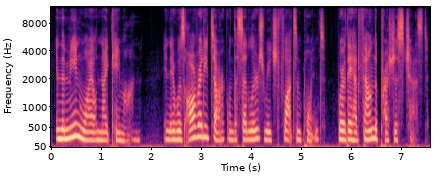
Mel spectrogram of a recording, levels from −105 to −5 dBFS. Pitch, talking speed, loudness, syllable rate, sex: 210 Hz, 190 wpm, -17 LUFS, 4.9 syllables/s, female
